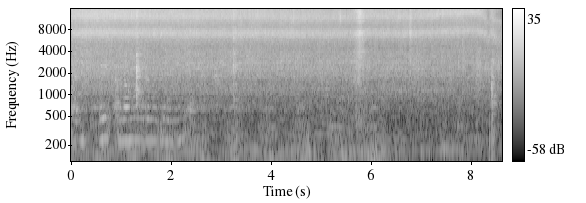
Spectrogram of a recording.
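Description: Onions and bell pepper strips sizzling as they are sautéed in a stainless steel pan. A metal spoon stirs them and clinks against the pan a few times.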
